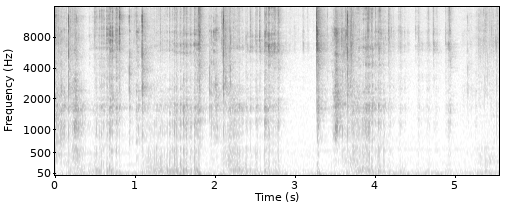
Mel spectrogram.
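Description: A solid oval bar of dry soap, painted pink with an amber translucent interior, is held in the hand and shaved with a utility knife blade. Repeated crisp scraping and cutting strokes give bright, high crackles over a soft low rustle, with a few sharper snaps standing out.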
